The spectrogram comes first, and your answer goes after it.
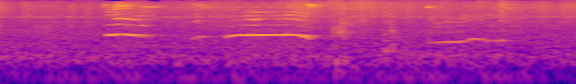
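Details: Beauceron puppies, six and a half weeks old, from a working-line litter in a new pen: thin, whistled whimpers, a short high note then a longer level one and a soft falling tail, over quiet background hiss.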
